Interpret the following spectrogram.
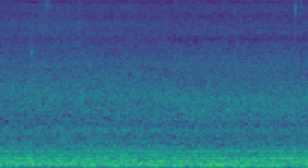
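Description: Steady background machine hum with a few low droning tones over a constant hiss.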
